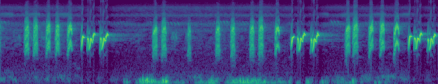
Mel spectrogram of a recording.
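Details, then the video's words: Lure recording of a sooty-headed bulbul's natural call, used by bird catchers to summon a rival: clusters of crisp, evenly spaced chirps alternating with brief, fluty, wavering phrases, over a faint low background murmur. "Pikat Burung Kutilang Panggilan Ter ampuh suara alami"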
